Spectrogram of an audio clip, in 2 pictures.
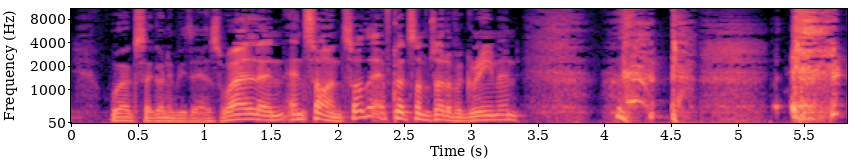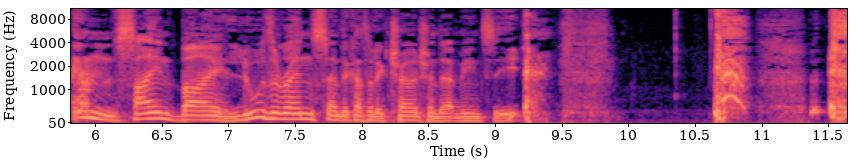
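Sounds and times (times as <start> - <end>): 
speech: 0.3 - 4.6, 5.4 - 9.8
man delivering a sermon coughing harshly: 4.0 - 6.0, 9.2 - 9.5, 10.6 - 11.6.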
